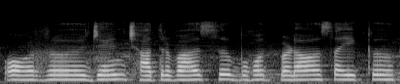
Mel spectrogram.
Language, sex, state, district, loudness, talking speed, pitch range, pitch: Hindi, female, Madhya Pradesh, Bhopal, -16 LUFS, 120 wpm, 210-220 Hz, 220 Hz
